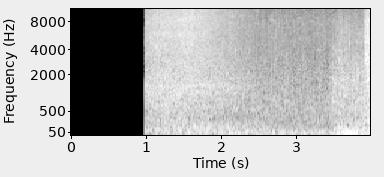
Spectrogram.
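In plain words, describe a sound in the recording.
A burst of magical energy roars and crackles.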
